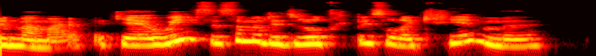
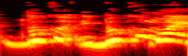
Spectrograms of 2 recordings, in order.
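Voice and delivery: laughing; 6 semitones higher, 7 dB louder than usual. Real, not acted. Laughing after loud laugh.

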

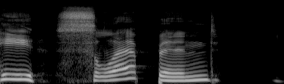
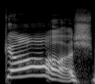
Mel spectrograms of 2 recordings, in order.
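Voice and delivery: mild mock dismay; 9 semitones higher, much slower than usual. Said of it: "not quite the reaction I would have".

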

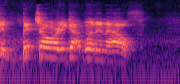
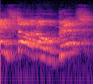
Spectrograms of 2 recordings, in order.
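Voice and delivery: normal talking voice

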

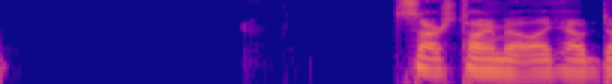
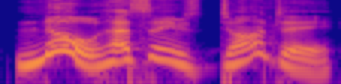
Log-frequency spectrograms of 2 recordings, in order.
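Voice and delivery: shocked stoner; 9 semitones higher, 8 dB louder than usual. Retold or imitated. Stoner Jay shocked about Sergio's heart attack, much higher, louder, hammed-up alarm. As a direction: ham up a stoner's alarm, rising.

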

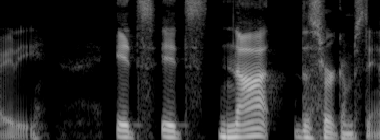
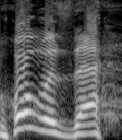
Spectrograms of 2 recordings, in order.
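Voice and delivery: laughing out the words, higher and louder; cracking up at himself; 10 semitones higher, 10 dB louder than usual. Real, not acted. Laughing at own botched impression.

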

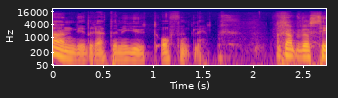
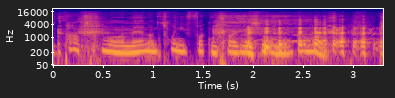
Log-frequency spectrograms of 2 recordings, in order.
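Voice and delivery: high, softer mock protest; embarrassed son; 10 semitones higher, 4 dB quieter than usual. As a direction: whine back at dad, half laughing. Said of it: "Og sånn".

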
